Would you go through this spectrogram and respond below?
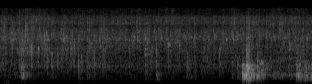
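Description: Chopped tomato pieces fry in a bowl for a tomato chutney, with a soft continuous sizzle, scattered stirring scrapes and a brief louder clatter near the end.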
